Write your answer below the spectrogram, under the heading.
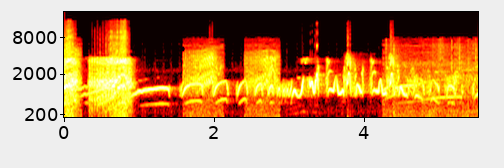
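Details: Mixed green pigeon calls made as a hunting lure: a brief rushing burst, then a string of soft looping whistled notes that grow quicker and more jumpy before giving way to hiss.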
